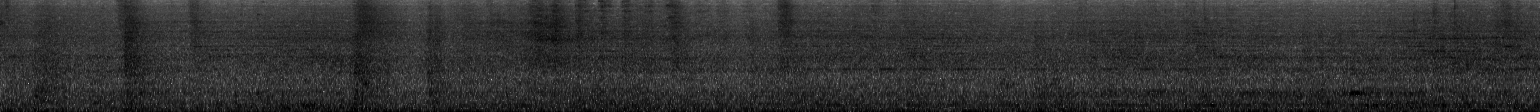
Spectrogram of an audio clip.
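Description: Westbound freight train carrying auto racks and other cars rolling steadily past at close range in Lapeer, a continuous loud rumble with rail clatter and occasional squeals, no brakes evident.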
